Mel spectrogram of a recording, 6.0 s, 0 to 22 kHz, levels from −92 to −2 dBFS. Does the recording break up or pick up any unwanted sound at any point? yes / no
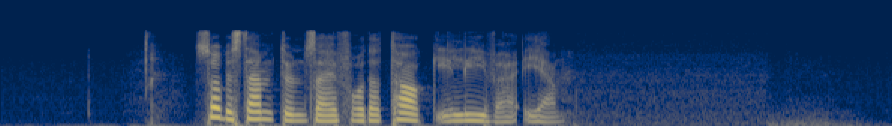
no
